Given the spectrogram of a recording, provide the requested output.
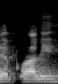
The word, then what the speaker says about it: Talib Kweli: Talib Kweli.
